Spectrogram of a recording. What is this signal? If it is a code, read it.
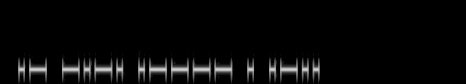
Morse code, heard as a keyed tone, about 22 wpm, 700 Hz. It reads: AC1EL
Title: USA Callsign DE Callsign 22wpm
